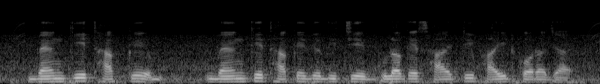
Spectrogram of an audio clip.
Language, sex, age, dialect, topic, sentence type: Bengali, male, <18, Western, banking, statement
